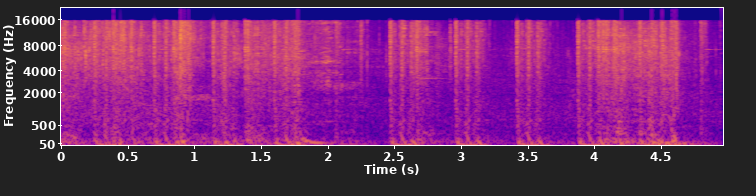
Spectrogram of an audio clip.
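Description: Rapid tactical rifle fire in Call of Duty: Black Ops Cold War Zombies, loud close bursts of shots in quick rhythm with brief pauses, alone without talk.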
